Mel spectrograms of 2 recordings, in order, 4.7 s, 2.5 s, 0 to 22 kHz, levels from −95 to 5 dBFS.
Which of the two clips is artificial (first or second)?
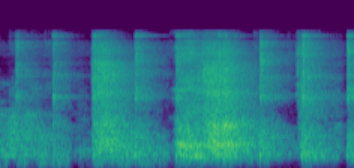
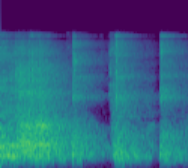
first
